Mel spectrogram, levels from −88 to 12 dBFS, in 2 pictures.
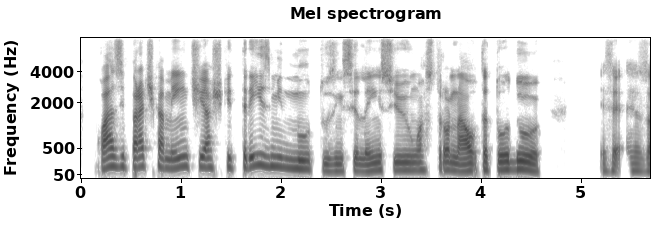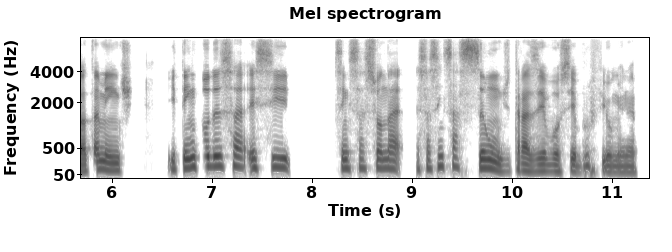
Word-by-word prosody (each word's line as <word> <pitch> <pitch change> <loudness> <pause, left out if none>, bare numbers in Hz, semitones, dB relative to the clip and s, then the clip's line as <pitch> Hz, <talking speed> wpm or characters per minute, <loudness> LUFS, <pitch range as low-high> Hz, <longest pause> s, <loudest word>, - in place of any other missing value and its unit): quase, 170 0 +3
praticamente, 160 +1 +1
acho 150 -1 0
que 155 - -3
3 165 +4 0
minutos 135 -10 -1
em 100 - -1
silêncio 105 +3 -1
e 115 - +2
um 115 0 0
astronauta 115 -2 +2
todo 120 -2 +4 0.6
Ex - - -10 0.2
exatamente. 105 +2 0 0.3
E, 125 - -4
tem 145 +4 +4
toda 170 +1 +2
essa 170 -1 -1
esse 150 +2 0 0.4
sensaciona 140 -1 -1 0.2
essa 125 +2 -6
sensação 145 -6 +1
de 95 0 -11
trazer 100 -2 +1
você 95 0 -2
para - - -9
o - - -8
filme, 85 0 -4
né? 85 -1 -4
130 Hz, 155 wpm, -25 LUFS, 105-155 Hz, 0.6 s, todo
